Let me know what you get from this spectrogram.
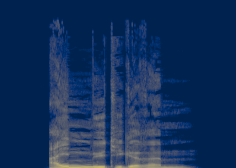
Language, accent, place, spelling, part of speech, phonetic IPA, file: German, Germany, Berlin, einmütigerem, adjective, [ˈaɪ̯nˌmyːtɪɡəʁəm], De-einmütigerem.ogg
- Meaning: strong dative masculine/neuter singular comparative degree of einmütig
